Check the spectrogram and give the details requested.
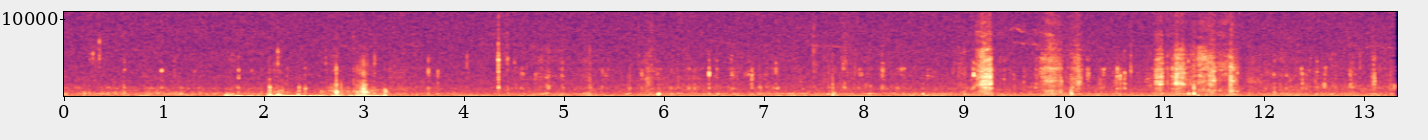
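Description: A person chewing and biting into fire-cooked meat, faint short crunchy bursts that cluster near the end. A dull low thump about two seconds in is the loudest sound.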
